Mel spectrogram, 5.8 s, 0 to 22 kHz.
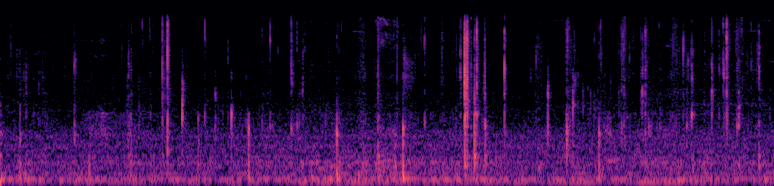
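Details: Jamong, a male Maltese dog born in December 2015 in Gwangju, gnawing duck neck bones indoors; sharp, irregular crunching bites and cracks in quick bursts, with one loud snap near the middle, in a quiet small room.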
